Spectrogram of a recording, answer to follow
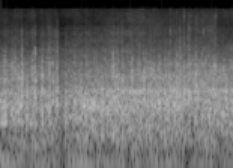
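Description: Skateboard and BMX wheels rolling over stone paving slabs: a steady rolling rumble with scattered small clicks and knocks.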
